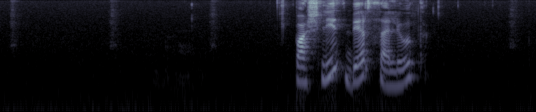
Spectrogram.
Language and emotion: Russian, positive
